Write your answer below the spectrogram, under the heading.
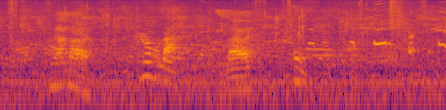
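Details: Suckling puppies whimpering and squealing, short wavering cries about once a second over a constant low hum, with faint voices in the background.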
